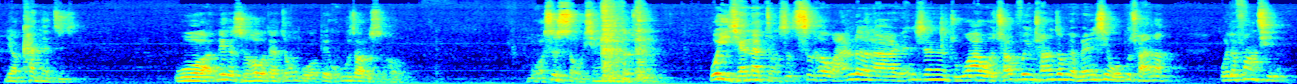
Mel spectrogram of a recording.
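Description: A man's voice: sits high, fairly quick, a little mellow, a little hiss or hum. An older man preaching a sermon as pastor, emphatic, with many rhetorical questions to the congregation. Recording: echoey hall, mic at a distance.

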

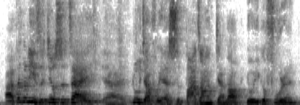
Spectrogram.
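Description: Lively high-voiced male preacher. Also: fast talker, slight background noise. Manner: animated, acts out quotes, addresses the congregation directly. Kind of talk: sermon. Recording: roomy hall echo.

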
